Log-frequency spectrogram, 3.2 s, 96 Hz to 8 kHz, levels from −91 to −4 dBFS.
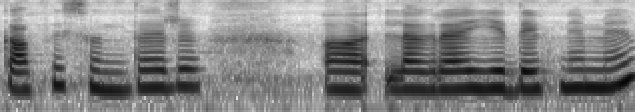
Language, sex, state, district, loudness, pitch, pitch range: Hindi, female, Bihar, Kaimur, -18 LUFS, 250 Hz, 240-260 Hz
